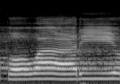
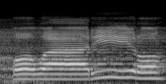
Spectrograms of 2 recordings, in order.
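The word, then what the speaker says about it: قواريرا: sebutkan qir qwar qwar min fid em cara membaca lafaz qawarira ini ada berapa? Tiga. Coba yang pertama gimana cara bacanya? Qari qowar qowaro. Jika wasol dibaca qawariro. Jika waqof dibaca qwar.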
